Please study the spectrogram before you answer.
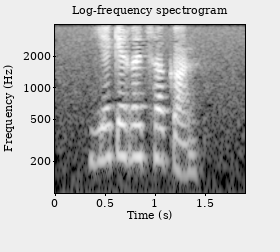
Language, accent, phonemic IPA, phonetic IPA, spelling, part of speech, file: Armenian, Eastern Armenian, /jekeʁet͡sʰɑˈkɑn/, [jekeʁet͡sʰɑkɑ́n], եկեղեցական, adjective / noun, Hy-եկեղեցական.ogg
- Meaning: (adjective) ecclesiastical, pertaining to the church; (noun) clergyman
